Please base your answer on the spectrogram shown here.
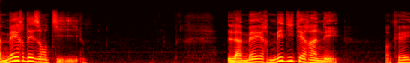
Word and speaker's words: Méditerranée: La mer Méditerranée. Okay, here final not pronounced, but then you pronounce this E at the end.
